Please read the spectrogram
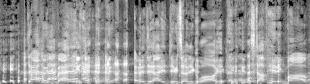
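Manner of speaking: put-on high, slow, pleading child voice; sweet pleading. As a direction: beg like a scared little kid. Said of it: "my puppy dog eyes come through, through my voice".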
